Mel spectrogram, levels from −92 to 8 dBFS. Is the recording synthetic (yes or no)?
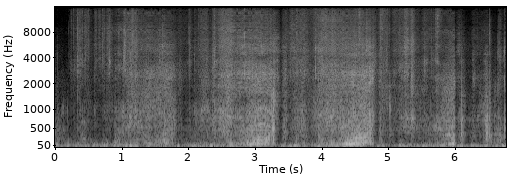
yes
